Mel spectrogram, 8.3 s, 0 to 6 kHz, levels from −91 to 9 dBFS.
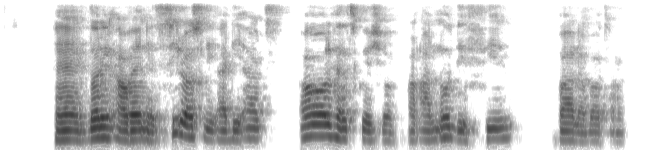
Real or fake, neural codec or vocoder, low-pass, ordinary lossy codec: fake; vocoder, 22.05 kHz, 80 mel bands, Vocos; 5.4 kHz; none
